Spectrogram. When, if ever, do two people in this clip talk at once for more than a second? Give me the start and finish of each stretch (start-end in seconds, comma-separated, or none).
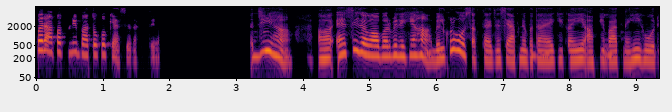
none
